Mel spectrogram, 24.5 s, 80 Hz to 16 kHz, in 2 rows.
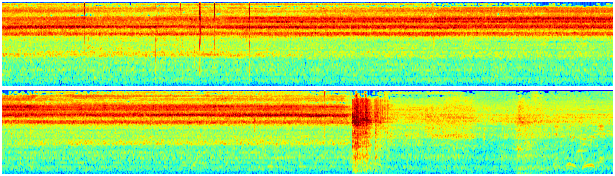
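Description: Steady high-pitched steam hiss from a 4-4-0 replica steam locomotive. About nineteen seconds in, a loud sudden rush lasting about half a second cuts the hiss off, and a quieter murmur follows.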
